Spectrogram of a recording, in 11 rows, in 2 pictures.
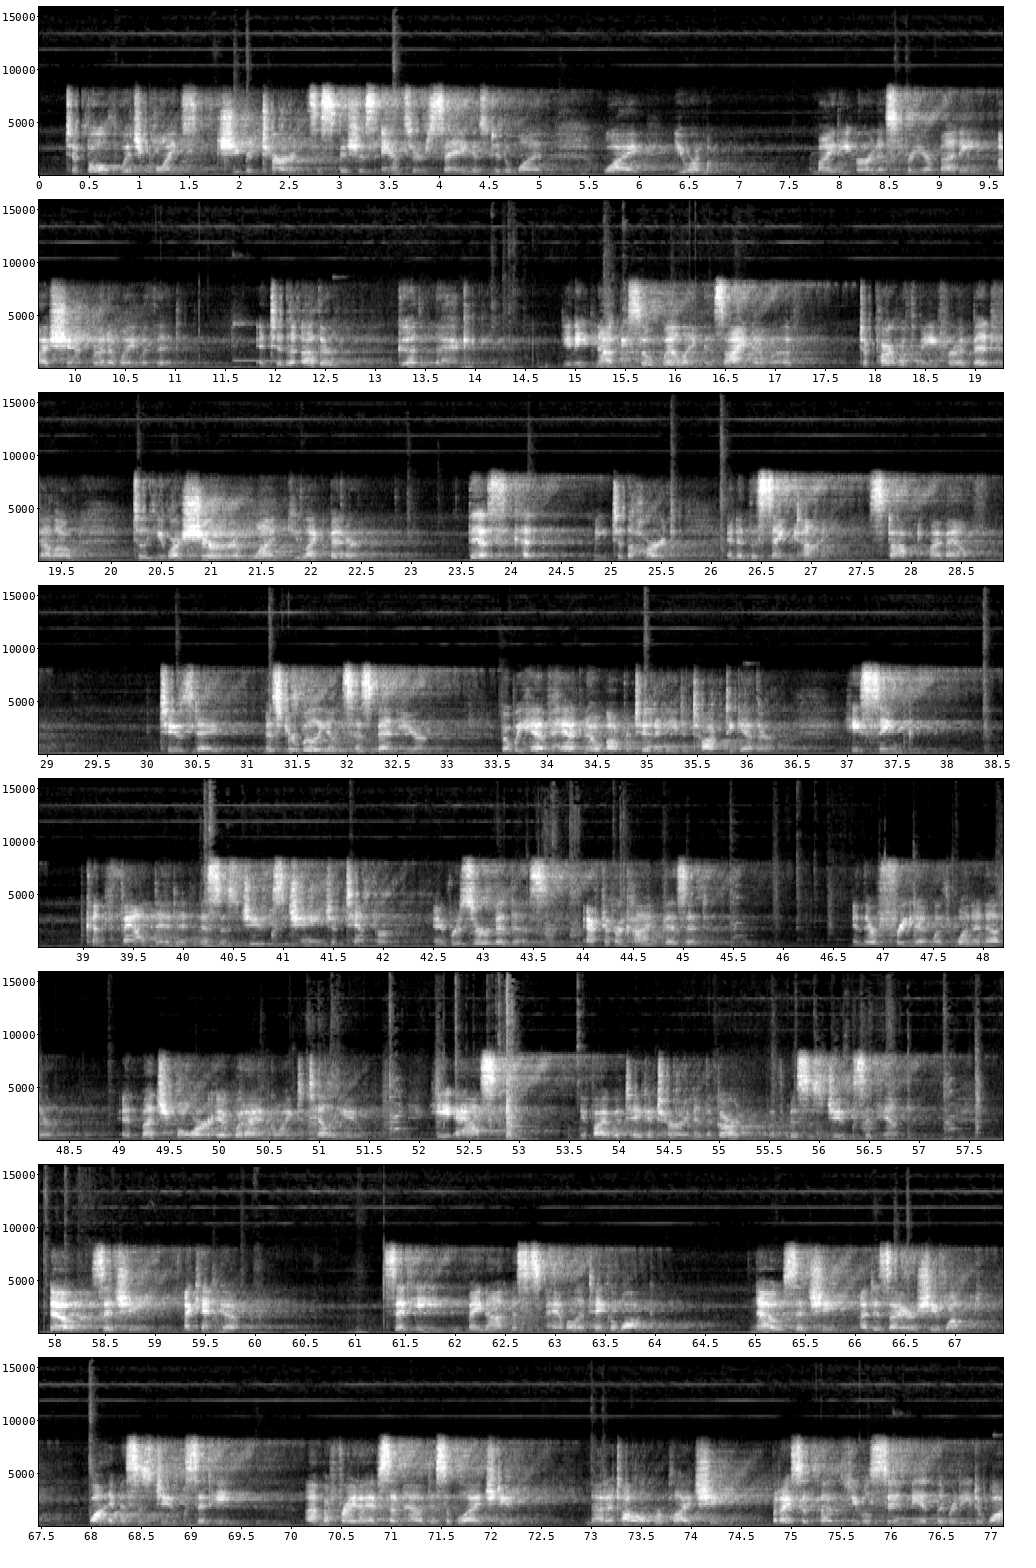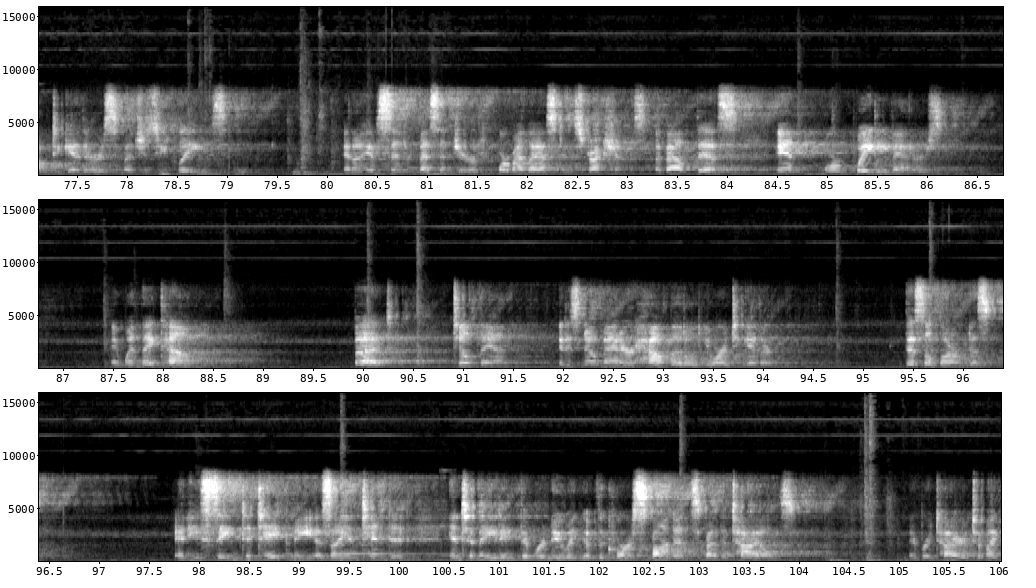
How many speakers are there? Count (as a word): one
